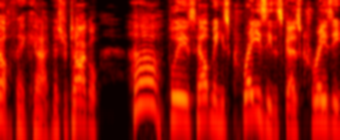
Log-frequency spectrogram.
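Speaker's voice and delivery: thankful, glad, relieved happy outburst. Retelling a rescued character greeting his rescuer: relieved and happy. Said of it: "now Jerry's happy. He's like".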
